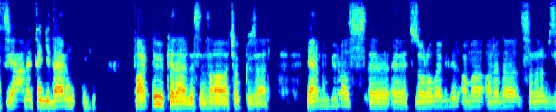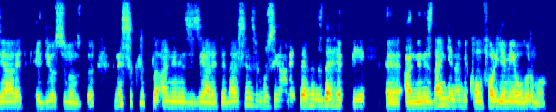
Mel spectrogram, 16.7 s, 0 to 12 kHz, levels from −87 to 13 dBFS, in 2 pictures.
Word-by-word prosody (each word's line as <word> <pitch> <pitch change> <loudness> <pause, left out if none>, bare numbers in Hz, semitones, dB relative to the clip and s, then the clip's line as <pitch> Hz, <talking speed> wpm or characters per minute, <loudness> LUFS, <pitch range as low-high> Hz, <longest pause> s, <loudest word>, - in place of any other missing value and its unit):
ziyarete 280 - +2
giden 135 - +5 0.9
farklı 175 +7 +7
ülkelerdesiniz, 110 - +5
aaa, 105 -2 +7
çok 120 +3 -3
güzel, 95 -3 -2 0.6
yani, 120 +2 +4
bu 130 -1 -14
biraz, 150 0 -3
eee, 110 -1 +1
evet 110 -3 -3
zor 110 0 -1
olabilir 130 +5 -4
ama 125 +1 -3
arada 125 +2 -3
sanırım 120 0 -7
ziyaret 115 +2 -2 0.2
ediyorsunuzdur. 115 -4 -6 0.3
Ne - - -5
sıklıkla - - -3
annenizi 115 -3 -4
ziyaret 105 0 -2
edersiniz 120 +6 -5
ve - - -11
bu 125 - -9
ziyaretlerinizde 135 +2 0
hep 135 0 0
bir, 135 0 -2 0.3
ııı, 100 0 +1
annenizden 115 +8 +1
gelen 135 -3 -2
bir - - -7
konfor 120 +3 +1
yemeği 120 -1 0
olur 115 +3 -1
mu? 85 -8 -9
120 Hz, 135 wpm, -23 LUFS, 110-130 Hz, 0.9 s, farklı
